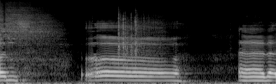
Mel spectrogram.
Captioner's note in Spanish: tirada de dados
